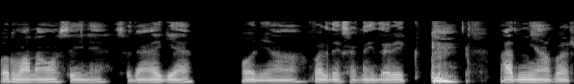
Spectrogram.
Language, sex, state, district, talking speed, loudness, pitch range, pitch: Hindi, male, Bihar, Araria, 185 wpm, -17 LUFS, 105-110 Hz, 110 Hz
